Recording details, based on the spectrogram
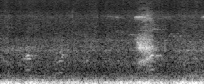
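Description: A Canada goose gives a single nasal honk partway through, set over steady low outdoor rumble and wind.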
